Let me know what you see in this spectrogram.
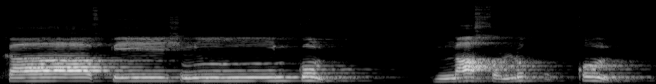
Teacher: نون زبر خا نخ، لام پیش قاف لق نخلق، کاف پیش میم کم نخلقکم۔ اب یہ جو ہے کاف یہ باریک پڑھا جائے گا، لیکن اس کی جو صفت مستعلیہ ہے وہ قائم رہے گی۔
